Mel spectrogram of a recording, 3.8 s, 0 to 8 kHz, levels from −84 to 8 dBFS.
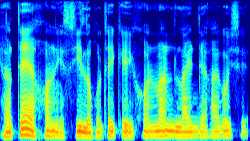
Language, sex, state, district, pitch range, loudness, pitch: Assamese, male, Assam, Kamrup Metropolitan, 100-110 Hz, -18 LUFS, 105 Hz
